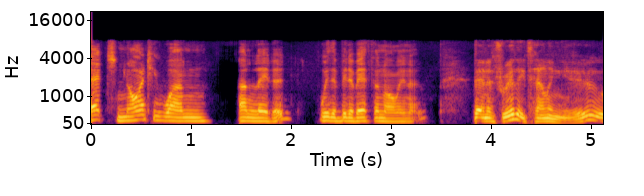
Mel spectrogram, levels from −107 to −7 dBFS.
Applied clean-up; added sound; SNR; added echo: neural mask model Resemble Enhance denoiser.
